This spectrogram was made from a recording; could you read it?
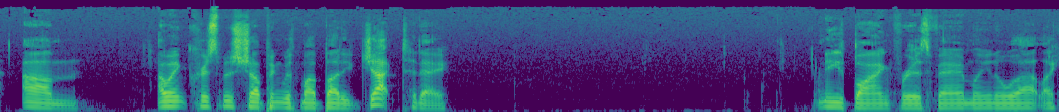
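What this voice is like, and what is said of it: Rough, slightly sick-sounding voice. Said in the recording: “my voice is a bit messed up. I got a little bit sick this week”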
